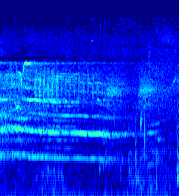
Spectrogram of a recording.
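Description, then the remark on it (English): A rooster crows once in a long, drawn-out call that slowly falls in pitch, with no one talking over it. “Is that a rooster?”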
